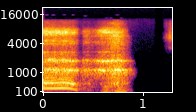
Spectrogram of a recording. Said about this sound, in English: It's heavy, but not like stone. It's splintery, and it's followed by a deep groan, and then a kind of panting noise. Panting? Yeah. Labored, but deep breathing.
